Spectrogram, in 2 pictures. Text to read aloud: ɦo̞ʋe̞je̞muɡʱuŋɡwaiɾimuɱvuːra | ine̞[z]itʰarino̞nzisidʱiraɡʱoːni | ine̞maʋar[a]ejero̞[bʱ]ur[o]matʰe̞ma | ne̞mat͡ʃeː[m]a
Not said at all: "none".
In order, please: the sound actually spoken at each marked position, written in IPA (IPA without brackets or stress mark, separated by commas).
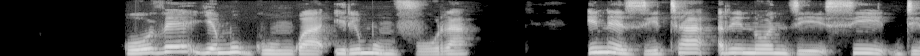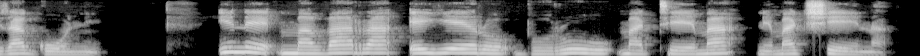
z, a, bʱ, u, n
